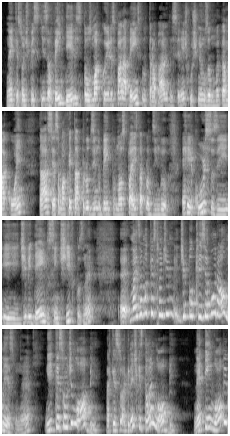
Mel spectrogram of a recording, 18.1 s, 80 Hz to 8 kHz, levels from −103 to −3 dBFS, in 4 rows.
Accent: Brazilian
